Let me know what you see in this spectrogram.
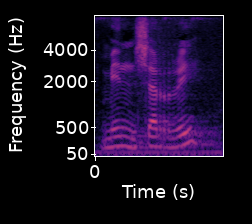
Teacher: Karena sya masuknya ke dalam huruf ikhfa, maka dibacanya disamarkan. Nunnya disamarkan dan langsung membentuk, mulutnya langsung membentuk huruf sya.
